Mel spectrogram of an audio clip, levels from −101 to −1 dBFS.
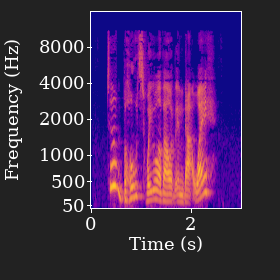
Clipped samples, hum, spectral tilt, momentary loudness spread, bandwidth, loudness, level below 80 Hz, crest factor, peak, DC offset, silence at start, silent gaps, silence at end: under 0.1%; none; -5 dB/octave; 6 LU; 11.5 kHz; -24 LUFS; -70 dBFS; 16 dB; -8 dBFS; under 0.1%; 0.4 s; none; 0.6 s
